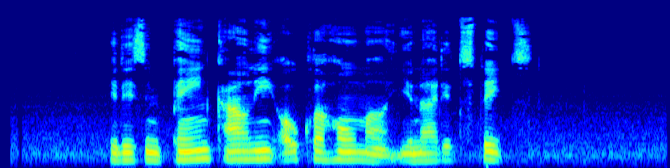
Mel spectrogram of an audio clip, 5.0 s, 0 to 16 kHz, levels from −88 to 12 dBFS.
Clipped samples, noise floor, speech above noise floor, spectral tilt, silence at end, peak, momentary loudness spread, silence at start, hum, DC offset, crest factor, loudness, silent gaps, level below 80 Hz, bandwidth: under 0.1%; -60 dBFS; 31 dB; -5.5 dB/octave; 1.05 s; -10 dBFS; 11 LU; 0.85 s; none; under 0.1%; 22 dB; -30 LUFS; none; -72 dBFS; 11.5 kHz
